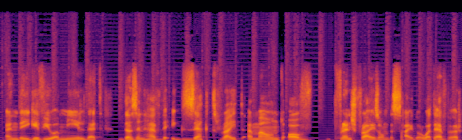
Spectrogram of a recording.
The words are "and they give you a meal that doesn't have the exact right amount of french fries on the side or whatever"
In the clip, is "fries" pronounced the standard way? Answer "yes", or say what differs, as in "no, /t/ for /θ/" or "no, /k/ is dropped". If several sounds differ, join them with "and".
yes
